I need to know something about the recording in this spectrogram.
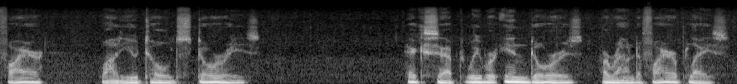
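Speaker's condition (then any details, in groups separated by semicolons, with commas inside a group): No condition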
